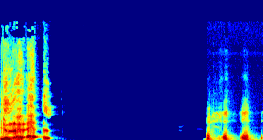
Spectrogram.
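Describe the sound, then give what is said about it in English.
A voice imitates hacking up a hairball, fairly loud: one rough gagging burst, a two-second pause, then a quick run of short, choppy retching hacks. “He'll wink at the camera and then cough up some hair.”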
